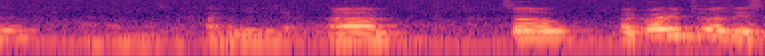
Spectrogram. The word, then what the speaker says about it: Ahmadinejad: How do I pronounce it? Ahmadinejad.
